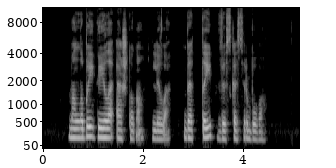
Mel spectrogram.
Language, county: Lithuanian, Klaipėda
